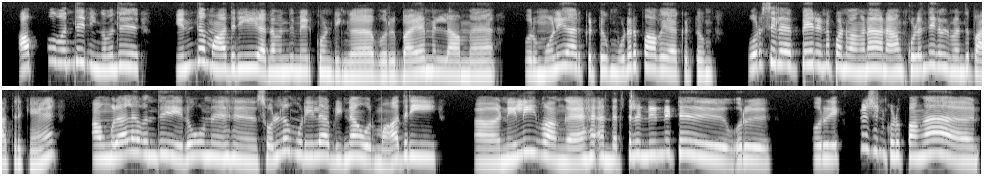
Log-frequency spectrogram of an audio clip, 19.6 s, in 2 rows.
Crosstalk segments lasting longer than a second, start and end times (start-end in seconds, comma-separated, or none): none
